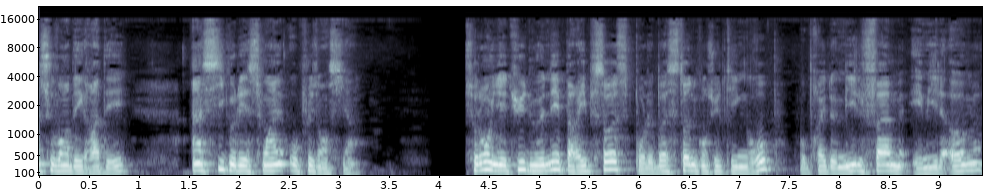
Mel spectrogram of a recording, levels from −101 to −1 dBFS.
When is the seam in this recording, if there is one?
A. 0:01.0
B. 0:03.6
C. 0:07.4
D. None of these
D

